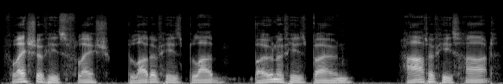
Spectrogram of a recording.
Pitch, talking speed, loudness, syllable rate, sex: 100 Hz, 190 wpm, -20 LUFS, 4.0 syllables/s, male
